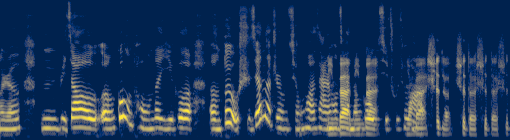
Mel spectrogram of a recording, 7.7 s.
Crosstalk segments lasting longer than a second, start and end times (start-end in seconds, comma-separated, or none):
4.9-6.4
